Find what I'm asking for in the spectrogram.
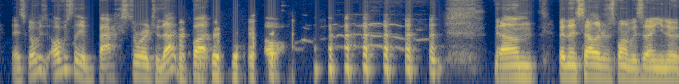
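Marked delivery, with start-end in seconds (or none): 3.1-4.4 high, rippling giggle; real, high burst of laughter. Real, not acted. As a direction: crack up in high, quick chuckles. Amused by viewer's beer comment.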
